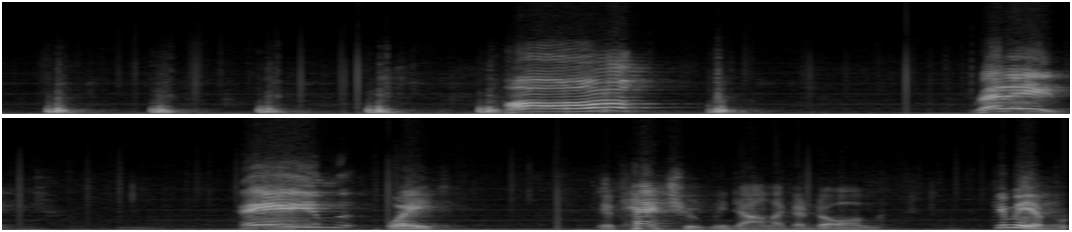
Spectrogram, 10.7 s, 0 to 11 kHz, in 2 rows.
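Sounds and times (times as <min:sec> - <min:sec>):
heavy footsteps of prisoners being marched out to a courtyard: 0:00.0 - 0:03.9
speech: 0:02.6 - 0:03.3, 0:04.9 - 0:05.5, 0:06.6 - 0:07.7, 0:08.4 - 0:10.6.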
